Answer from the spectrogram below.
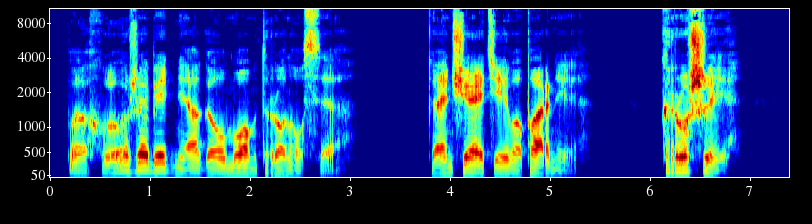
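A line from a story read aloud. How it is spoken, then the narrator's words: Exhaled. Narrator (Russian): Выдохнул я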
